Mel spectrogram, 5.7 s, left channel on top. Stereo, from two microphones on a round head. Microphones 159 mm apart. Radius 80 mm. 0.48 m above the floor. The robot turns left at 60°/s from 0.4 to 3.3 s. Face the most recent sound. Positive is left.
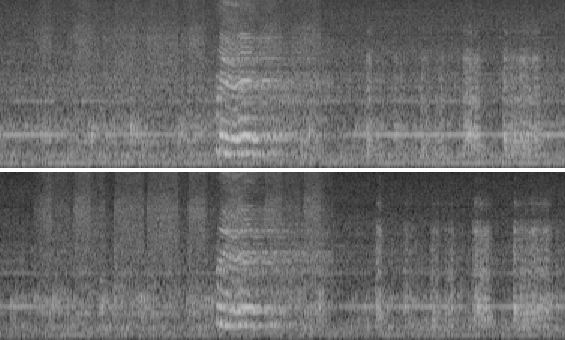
turn(degrees=45)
